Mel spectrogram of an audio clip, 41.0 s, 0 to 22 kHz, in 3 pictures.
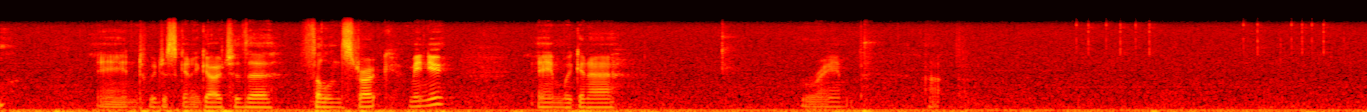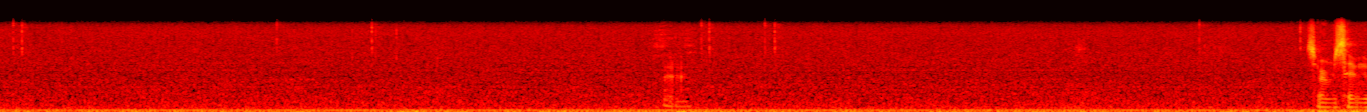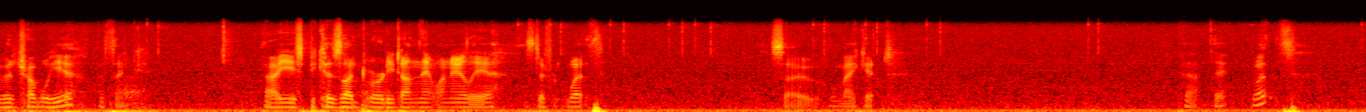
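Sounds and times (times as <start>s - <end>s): faint low hum: 0.0s - 41.0s
man speaking: 1.0s - 4.5s, 5.4s - 6.3s, 8.0s - 9.5s, 26.8s - 28.9s, 30.0s - 33.4s, 35.0s - 36.4s, 39.2s - 40.4s
computer mouse clicks: 10.7s - 11.6s, 12.4s - 14.0s, 20.4s - 21.6s, 32.9s - 34.6s, 38.2s - 38.5s.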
